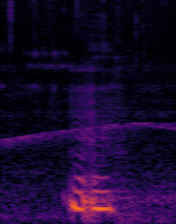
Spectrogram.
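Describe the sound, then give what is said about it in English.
A fire truck's emergency siren holds a steady, high-pitched wail throughout as it comes down a road, rising only slightly in pitch. A short, low vocal murmur briefly cuts in partway through. “Oh, they're coming down our road.”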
